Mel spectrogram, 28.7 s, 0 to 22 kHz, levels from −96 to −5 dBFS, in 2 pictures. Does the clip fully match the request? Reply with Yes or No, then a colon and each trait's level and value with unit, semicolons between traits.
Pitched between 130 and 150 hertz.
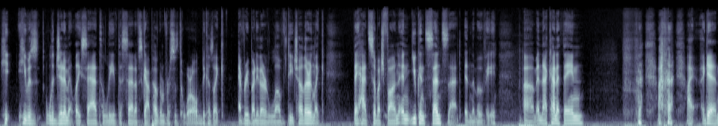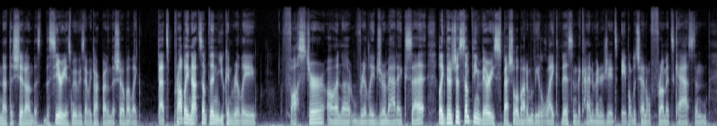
No: low, 100 Hz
